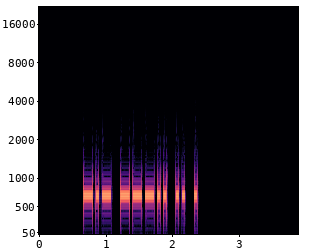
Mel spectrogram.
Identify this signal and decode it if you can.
Morse code, heard as a keyed tone, about 25 wpm, 700 Hz. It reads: K8IE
